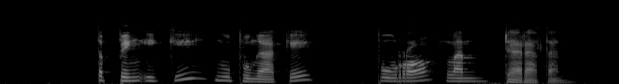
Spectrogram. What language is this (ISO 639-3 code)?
jav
